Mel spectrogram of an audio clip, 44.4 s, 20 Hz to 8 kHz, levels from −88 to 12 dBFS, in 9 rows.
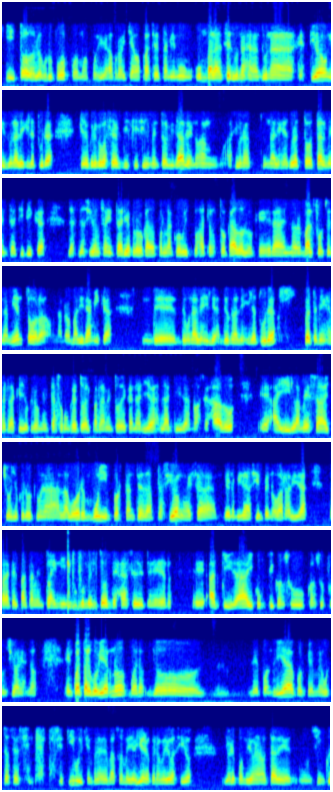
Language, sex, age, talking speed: Spanish, male, 40-59, 215 wpm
